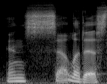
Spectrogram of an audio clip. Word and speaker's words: Enceladus: organic molecules being discovered on Saturn's watery moon Enceladus am I pronouncing that right yeah in Enceladus that's right more evidence for organic material and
